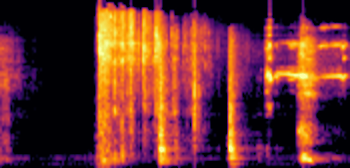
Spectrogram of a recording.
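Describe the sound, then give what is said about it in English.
Lock being smashed open to free someone shut inside a room: a loud burst of sharp cracking and breaking crashes, then a few separate hard impacts, ending with a brief clinking rattle. “Let me out. I'll have to smash the lock.”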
